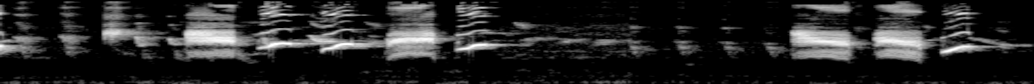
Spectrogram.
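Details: Common iora singing in the morning: buzzy, broadband chirps mixed with quick rising whistled notes, delivered in two bursts separated by a short pause, over a faint low background hum.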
